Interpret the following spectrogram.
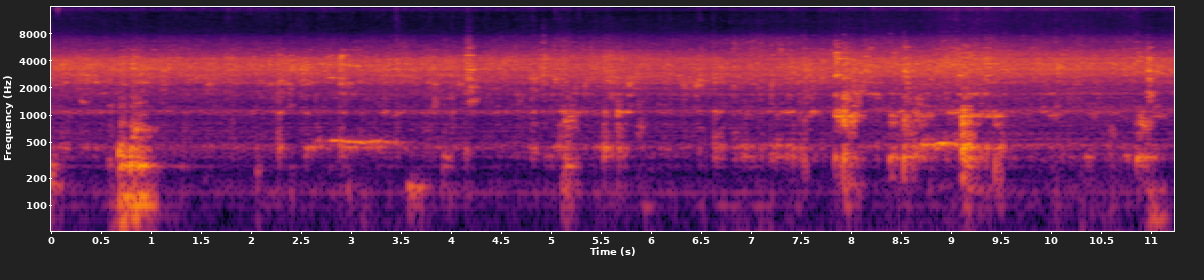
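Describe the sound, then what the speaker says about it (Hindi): Onions frying in a pan for a chicken curry with gravy, a steady close sizzle with irregular scraping and clinking of a spoon stirring throughout, no talking. "प्याज को भी मैं थोड़ा ब्राउन होने दूंगा"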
